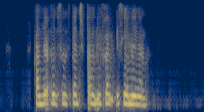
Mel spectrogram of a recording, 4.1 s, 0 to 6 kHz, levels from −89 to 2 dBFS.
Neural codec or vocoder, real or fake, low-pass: codec, 16 kHz, 1 kbps, FreqCodec, smaller model; fake; 5.4 kHz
